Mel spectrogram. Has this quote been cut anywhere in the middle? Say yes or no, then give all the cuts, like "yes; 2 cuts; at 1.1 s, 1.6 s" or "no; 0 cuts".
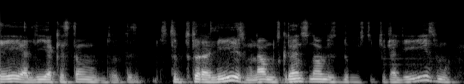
no; 0 cuts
